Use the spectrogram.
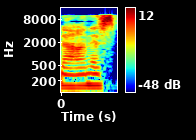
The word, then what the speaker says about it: honest: Sound-based, she's an honest person. Use an before honest because H is silent.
